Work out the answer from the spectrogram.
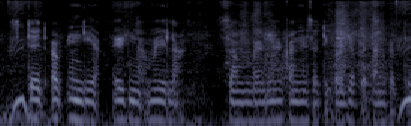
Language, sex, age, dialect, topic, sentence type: Marathi, male, 18-24, Varhadi, banking, statement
